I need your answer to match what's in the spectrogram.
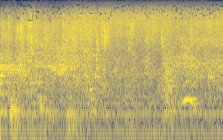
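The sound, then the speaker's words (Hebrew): Bath water with soap and dirt rushes and sloshes steadily, a continuous bright hiss of water in a tub with no pauses for the whole stretch. “לא, זה מים עם סבון ולכלוך.”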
